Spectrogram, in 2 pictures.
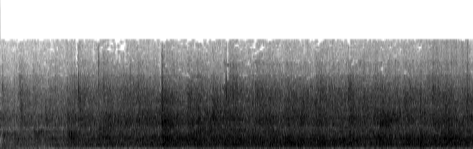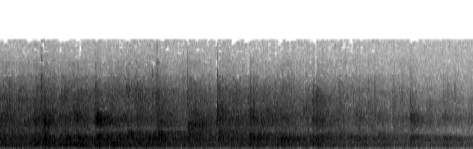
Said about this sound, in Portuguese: Vamos já aplaudir o Senhor por isso?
